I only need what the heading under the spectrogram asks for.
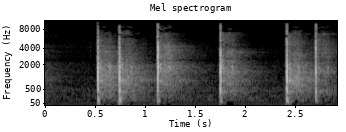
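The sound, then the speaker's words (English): Six sharp, smacking slaps land in quick, uneven bursts, some in pairs, each a crisp crack that fades quickly, as a woman slaps herself while driving a car on a night drive home. No one speaks between the hits. “I look over there, she's slapping herself.”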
